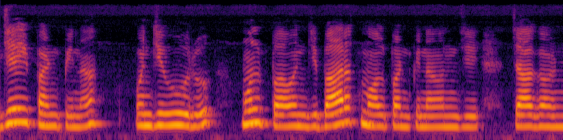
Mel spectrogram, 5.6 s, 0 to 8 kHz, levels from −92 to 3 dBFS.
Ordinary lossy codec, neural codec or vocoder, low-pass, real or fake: none; none; 7.2 kHz; real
